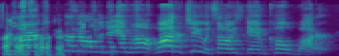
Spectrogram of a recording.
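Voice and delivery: loud, high-pitched laughing protest; laughing complaint. Real, not acted. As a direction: gripe in mock outrage through laughter. Joking complaint amid shared laughter.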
